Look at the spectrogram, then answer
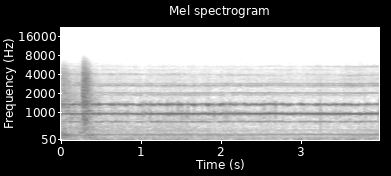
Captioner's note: door creaking; door clicks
